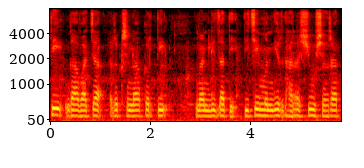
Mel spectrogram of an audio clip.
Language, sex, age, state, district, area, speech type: Marathi, female, 60+, Maharashtra, Osmanabad, rural, spontaneous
